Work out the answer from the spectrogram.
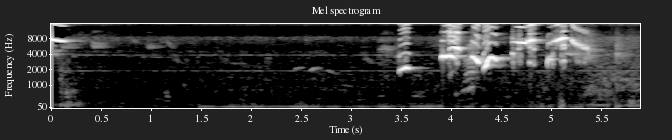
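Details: Energetic song of an orange-headed thrush, used to stir a reluctant bird into song. After silence, a rising whistle opens a dense tumbling run of high warbled and chirping notes lasting about two seconds.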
